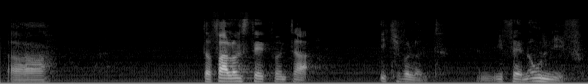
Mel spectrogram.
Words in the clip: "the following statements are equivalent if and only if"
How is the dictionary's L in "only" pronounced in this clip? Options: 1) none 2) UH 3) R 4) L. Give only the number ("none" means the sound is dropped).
1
